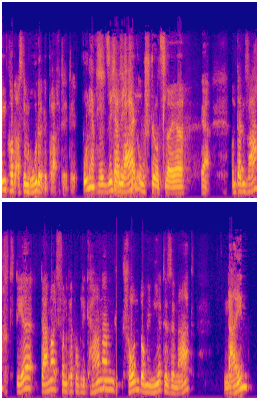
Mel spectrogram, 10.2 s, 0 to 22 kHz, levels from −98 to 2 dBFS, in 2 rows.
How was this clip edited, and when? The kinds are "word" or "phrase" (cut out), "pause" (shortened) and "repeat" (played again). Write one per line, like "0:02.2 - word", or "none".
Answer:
none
